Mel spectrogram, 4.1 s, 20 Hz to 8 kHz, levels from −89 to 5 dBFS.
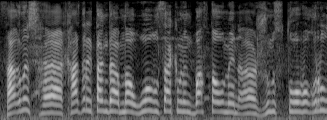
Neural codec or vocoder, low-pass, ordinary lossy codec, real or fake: codec, 16 kHz, 16 kbps, FreqCodec, larger model; none; none; fake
